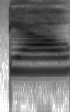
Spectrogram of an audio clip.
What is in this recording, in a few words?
"diao1", pinyin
